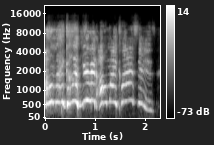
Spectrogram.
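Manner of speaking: acted-out, shrill, very high-pitched screech. Telling of a classmate getting on the bus, imitating a classmate's scream. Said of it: "she screams".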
